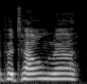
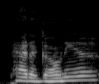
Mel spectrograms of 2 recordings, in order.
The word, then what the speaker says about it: Patagonia: I'm not the Lululemonhaired wavy rolling it with wand or wearing the Patonga. How do you say that thing? Patonga. Pata. Patagonia. Patagonia thing.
